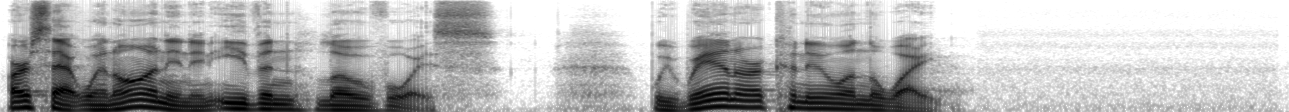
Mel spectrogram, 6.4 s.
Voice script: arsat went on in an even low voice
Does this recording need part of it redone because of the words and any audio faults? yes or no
yes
